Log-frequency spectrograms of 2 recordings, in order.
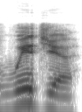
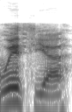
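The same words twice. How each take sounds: First: The words use a d sound after wi. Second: The words use a th sound after wi. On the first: "W I D Y A" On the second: "So it's not with ya"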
